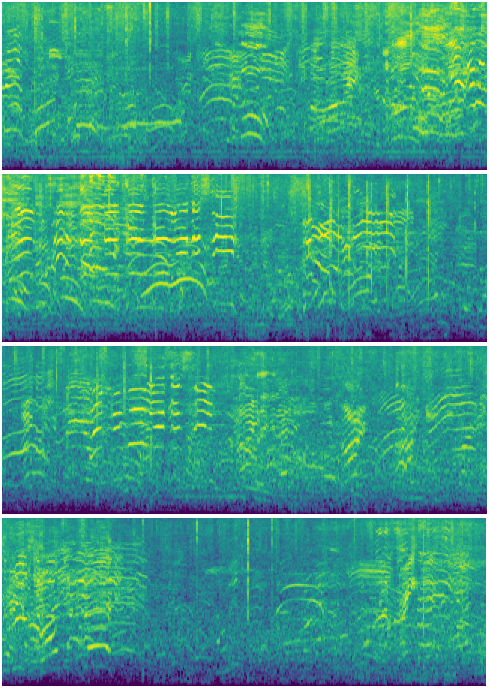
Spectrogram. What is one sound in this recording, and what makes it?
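A crowd of men and women shout and cheer outdoors.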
